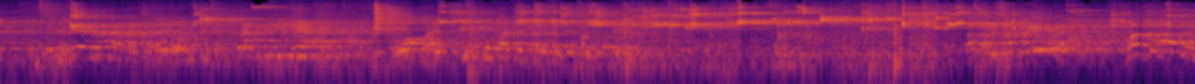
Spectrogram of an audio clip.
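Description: Sports shoes squeak on a hard court floor.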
